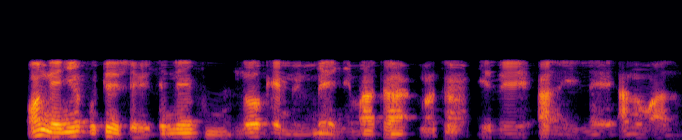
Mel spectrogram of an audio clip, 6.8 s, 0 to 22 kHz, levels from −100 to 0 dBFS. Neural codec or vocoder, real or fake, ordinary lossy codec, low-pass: codec, 44.1 kHz, 3.4 kbps, Pupu-Codec; fake; none; 3.6 kHz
